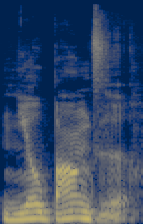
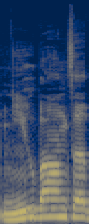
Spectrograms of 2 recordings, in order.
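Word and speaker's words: niúbàngzǐ: And so that's why it turns out that this would be pronounced Nyo, and you just say it really fast. So it's Nyo. So this is not Nyobanza, this is Nyobanza.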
